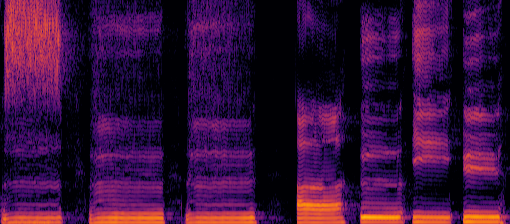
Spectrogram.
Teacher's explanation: último aqui os sons sonoros na extrema direita que que acontece as cordas vocais estão juntinhas e estão vibrando em toda a sua extensão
